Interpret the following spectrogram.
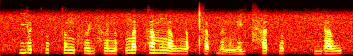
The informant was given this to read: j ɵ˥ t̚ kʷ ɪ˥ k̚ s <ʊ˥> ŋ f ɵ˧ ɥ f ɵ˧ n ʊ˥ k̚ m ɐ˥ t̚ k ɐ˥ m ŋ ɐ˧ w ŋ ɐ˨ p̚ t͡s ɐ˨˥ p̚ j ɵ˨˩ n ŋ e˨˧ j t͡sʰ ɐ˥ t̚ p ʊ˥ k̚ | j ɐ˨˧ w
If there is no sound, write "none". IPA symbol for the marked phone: ʊ˥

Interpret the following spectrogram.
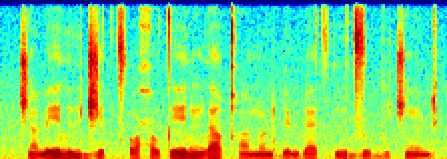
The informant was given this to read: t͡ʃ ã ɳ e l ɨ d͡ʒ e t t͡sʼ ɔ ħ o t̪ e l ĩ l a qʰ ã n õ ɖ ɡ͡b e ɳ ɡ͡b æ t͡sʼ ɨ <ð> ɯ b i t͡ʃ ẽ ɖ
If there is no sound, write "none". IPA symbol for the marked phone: d͡z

